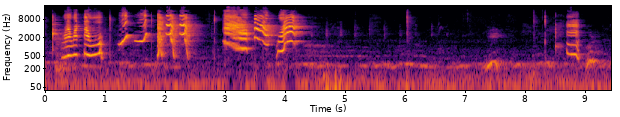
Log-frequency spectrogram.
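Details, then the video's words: A pet Indian ringneck parakeet chatters indoors in a long string of shrill, buzzy, speech-like syllables for about four seconds, then falls mostly quiet before one last squeaky phrase. "Mitthu Mitthu Bolne Wala Batuni Tota - Talking Parrot"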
